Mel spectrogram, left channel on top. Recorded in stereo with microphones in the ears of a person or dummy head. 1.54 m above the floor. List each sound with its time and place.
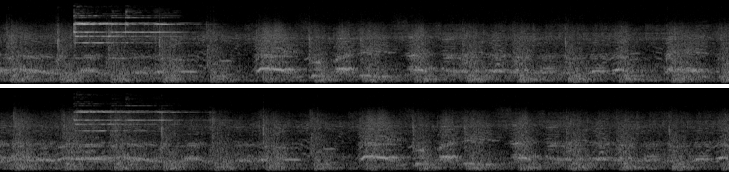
0.7 s a clink: 30° left (ahead or behind), 0.9 m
